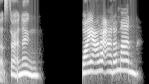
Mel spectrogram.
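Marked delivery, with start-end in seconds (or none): 1.6-2.8 put-on Scouse accent creeping in, pitched up. Trying the ara ara line again in an accent: scouse accent. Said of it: "that turned a bit more scouse".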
